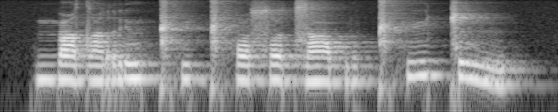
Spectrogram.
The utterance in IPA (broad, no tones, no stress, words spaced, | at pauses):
mʲɔdˤa rʉǁʰy ǁʰosˤʉd͡zɑbo ǁʰy ǀʉ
